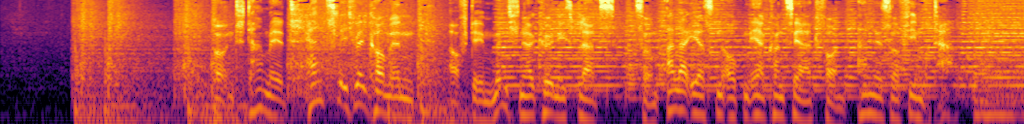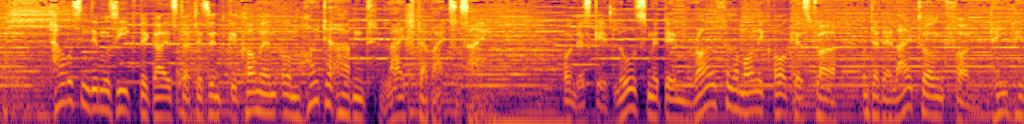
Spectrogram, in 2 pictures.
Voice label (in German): Livekommentar; ZDF; Festspielsommer; Anne-Sophie Mutter spielt Filmmusik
